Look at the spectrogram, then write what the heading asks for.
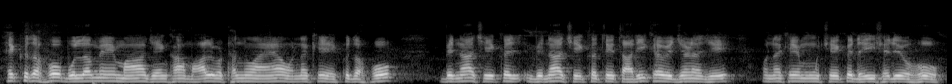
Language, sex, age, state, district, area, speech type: Sindhi, male, 45-60, Maharashtra, Thane, urban, spontaneous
